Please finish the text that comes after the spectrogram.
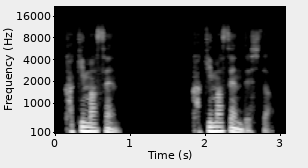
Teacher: In the present tense negative and the past tense negative, the accent falls on せ. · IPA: [kakimaseꜜn] [kakimaseꜜndeshita]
